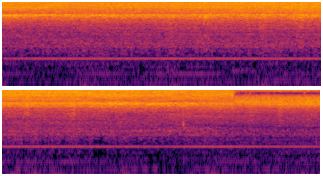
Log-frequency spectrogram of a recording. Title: Vacuum exhaust leak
